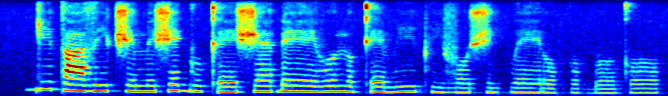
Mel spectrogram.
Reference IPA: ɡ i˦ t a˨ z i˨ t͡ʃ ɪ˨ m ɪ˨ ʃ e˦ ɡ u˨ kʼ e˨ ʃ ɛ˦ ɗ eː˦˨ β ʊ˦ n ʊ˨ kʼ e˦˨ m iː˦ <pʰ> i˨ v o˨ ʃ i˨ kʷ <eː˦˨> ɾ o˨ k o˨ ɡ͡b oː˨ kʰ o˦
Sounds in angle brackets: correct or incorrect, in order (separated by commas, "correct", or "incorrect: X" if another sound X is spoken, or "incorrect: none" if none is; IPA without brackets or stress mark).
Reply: correct, correct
